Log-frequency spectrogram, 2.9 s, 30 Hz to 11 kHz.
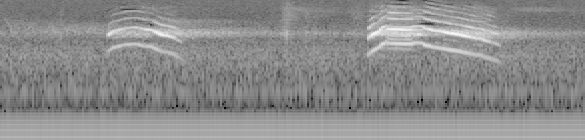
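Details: Northern goshawk hawklets, siblings (one male, two females) meeting at a Riga, Latvia nest site on July 2nd. Two loud, downslurred whining calls, the second longer and doubled, over a steady low hum.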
